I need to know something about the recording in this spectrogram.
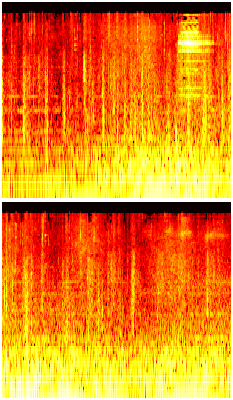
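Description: A weapon fires with a loud fiery whoosh and a deep rumble.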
